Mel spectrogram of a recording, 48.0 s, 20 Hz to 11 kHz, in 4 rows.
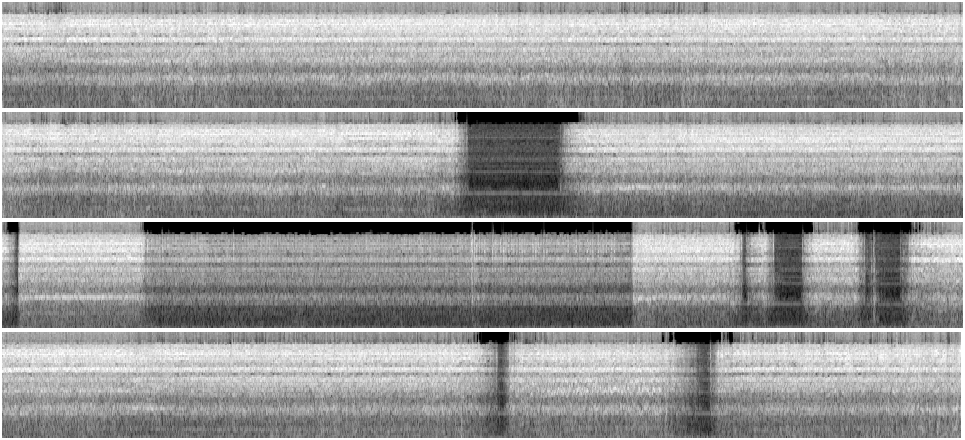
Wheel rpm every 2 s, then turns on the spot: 210, 230, 230, 230, 220, 230, 230, 220, 200, 70, 280, 320, 290, 70, 60, 70, 210, 90, 200, 210, 190, 150, 120, 220.
26-32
